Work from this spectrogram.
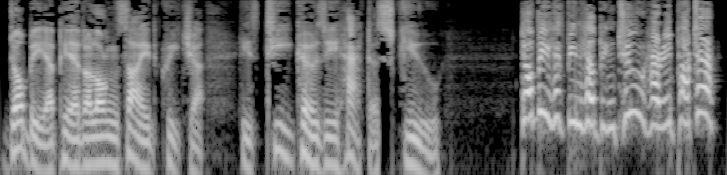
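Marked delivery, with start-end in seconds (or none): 5.2-7.2 very high, eager squeak; squeaky house elf. A narrator's reading. Elf butting in to claim credit, in a high squeak. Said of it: "he squeaked".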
